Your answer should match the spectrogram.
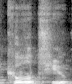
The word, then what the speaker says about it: Kovalchuk: You get like the only real exceptions being like Ilya Kovalchuk, who that was only the second game. I didn't even win the cup. You say Kovalchuk? It's Kovalchuk. It'd be pronounced like Like if you're going for like,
